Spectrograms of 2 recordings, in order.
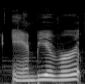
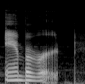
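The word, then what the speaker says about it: ambivert: just want to point out that I said Ambi avert like six times that I had to cut out it is pronounced Ambert so Lena was right I was wrong okay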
